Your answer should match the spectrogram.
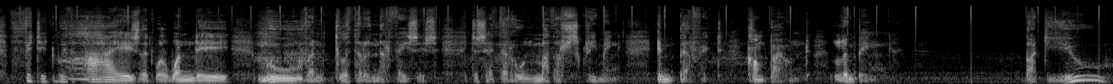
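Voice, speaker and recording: Seductive inner voice, deep, slow, theatrical, whispery emphasis, gloating, radio drama, faint noise. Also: male voice, gravelly, a bit bright, exaggerated voice. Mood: exultant, sinister. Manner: theatrical, insinuating, savouring words with whispery emphasis. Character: seductive, gloating inner voice goading a newborn creature.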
